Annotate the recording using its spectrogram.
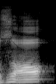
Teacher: now written as zo, u, but pronounced as long o. The u is only the lengthening of the preceding o nowadays. The accent can stay on that, on the longer vowel, so it has to be, when it's accented, like in our case, on the zo.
